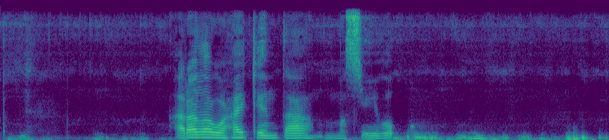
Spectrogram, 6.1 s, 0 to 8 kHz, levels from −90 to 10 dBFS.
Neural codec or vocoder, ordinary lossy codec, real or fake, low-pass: codec, 24 kHz, 1 kbps, SNAC; none; fake; 7.2 kHz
